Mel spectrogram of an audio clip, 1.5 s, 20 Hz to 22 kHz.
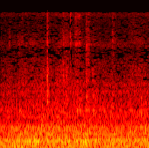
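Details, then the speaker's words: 2021 Toyota Avanza G 1.3 manual, engine lugging at about 500 rpm over a speed bump on brake without the clutch: deep, even low drone with no rattle; normal, safe until a rattling sound appears and grows louder. "belum ada suara berderak, jadi aman, itulah cirinya."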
